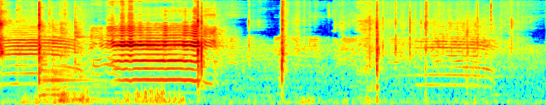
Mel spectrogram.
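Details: A female Sirohi goat on a farm in Ajmer, Rajasthan, bleats loudly, a nasal, quavering, harmonic cry of about a second, then sharp knocks and a second, softer wavering bleat over faint background noise.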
